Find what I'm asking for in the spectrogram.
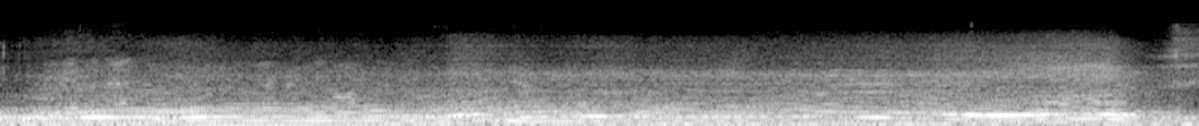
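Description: Drag racing cars, one of them a Pontiac Firebird, roar down the strip at Lebanon Valley Dragway, with a loud sustained engine drone whose pitch rises and falls as they accelerate, heard from the track side.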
